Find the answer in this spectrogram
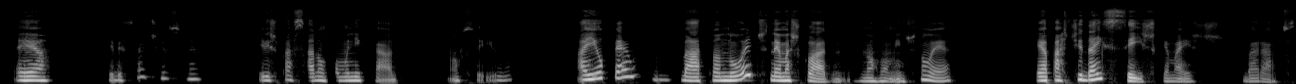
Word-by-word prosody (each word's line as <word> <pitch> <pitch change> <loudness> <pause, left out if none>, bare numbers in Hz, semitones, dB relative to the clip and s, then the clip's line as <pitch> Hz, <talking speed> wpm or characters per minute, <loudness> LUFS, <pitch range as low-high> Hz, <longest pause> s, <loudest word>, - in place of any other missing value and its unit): É, 185 -1 +4 0.6
interessante 330 - -13
isso, 275 0 -18
né? 245 0 -9 0.6
Eles 185 0 -6
passaram 185 -3 -6
um - - -2
comunicado. 180 +1 -3 0.5
Não 195 -4 -10
sei, - - -21
eu 190 +2 -16 0.6
aí 220 +3 +5
eu 280 +2 +2
pego, 325 +7 -1 0.4
bato 175 0 +1
à 185 - +3
noite, 200 - +4
né. 185 -2 +5
Mas, 180 0 +5
claro, 135 -10 -2 0.3
normalmente 145 -3 -6
não 215 -2 +1
é 155 +2 -5 0.8
É 180 - +5
à - - +6
partir 190 +4 +1
das 220 +6 +5
6 135 -6 -1
que - - -18
é - - -9
mais 135 -2 -13 0.2
barato, 135 -3 -13
s - - -23
185 Hz, 155 wpm, -22 LUFS, 155-210 Hz, 0.8 s, à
